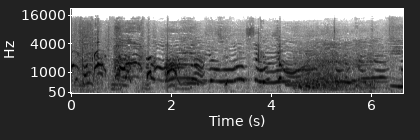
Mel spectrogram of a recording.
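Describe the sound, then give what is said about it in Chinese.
A hiding puppy whimpers and yips in a rapid run of high, sliding whines that rise and fall, several overlapping, before giving way to a burst of rustling, scuffling noise. “小狗，你怎么能藏这里呢？”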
